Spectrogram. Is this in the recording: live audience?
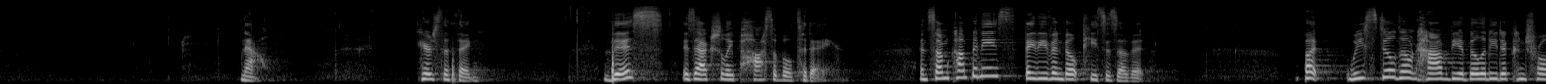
yes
